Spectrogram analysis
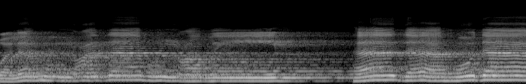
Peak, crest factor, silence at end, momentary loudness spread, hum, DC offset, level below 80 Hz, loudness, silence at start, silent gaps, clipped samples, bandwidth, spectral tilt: -8 dBFS; 16 dB; 0 s; 7 LU; none; under 0.1%; -74 dBFS; -23 LUFS; 0 s; none; under 0.1%; 9.8 kHz; -6.5 dB/octave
